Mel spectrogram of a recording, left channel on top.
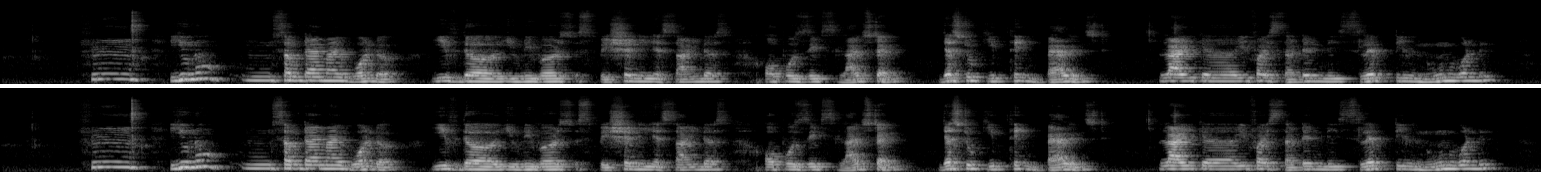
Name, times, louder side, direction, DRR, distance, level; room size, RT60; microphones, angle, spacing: voice 1, 0.9-1.4 1.7-4.0 4.3-7.3 7.6-9.0 9.4-11.0 11.6-14.9, equal, 30° right, 1 dB, 1.8 m, -25 dB
7.7 x 2.7 x 5.3 m, 0.36 s
head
